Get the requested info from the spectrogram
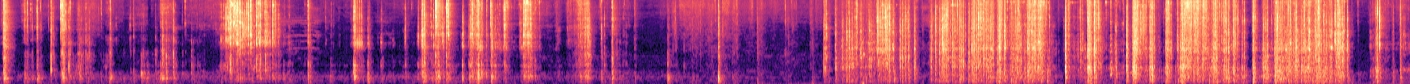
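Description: Plastic toy garbage truck and toy wheelie bins being handled and clattered together: scattered sharp clicks and knocks, then a long stretch of dense, rapid plastic rattling and clicking that starts about halfway through and stops shortly before the end.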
